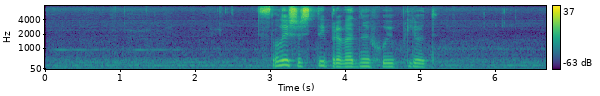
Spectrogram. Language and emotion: Russian, angry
